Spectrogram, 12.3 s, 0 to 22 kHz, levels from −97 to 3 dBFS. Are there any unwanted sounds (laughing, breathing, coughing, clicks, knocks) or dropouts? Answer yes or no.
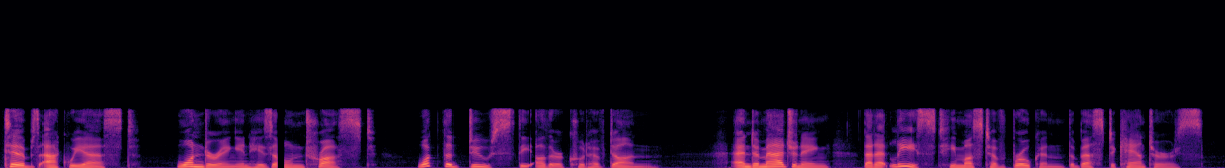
yes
